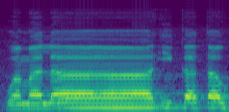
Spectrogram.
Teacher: کھڑا زبر الف مدہ ہے اور اس کے بعد حمزہ اسی کلمے میں ہے تو یہاں مد متصل ہوگا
